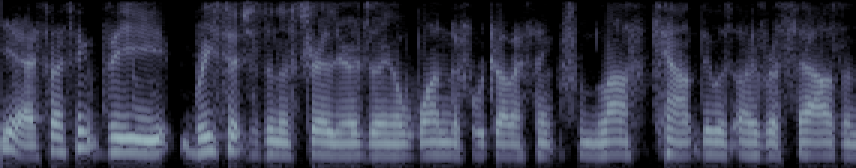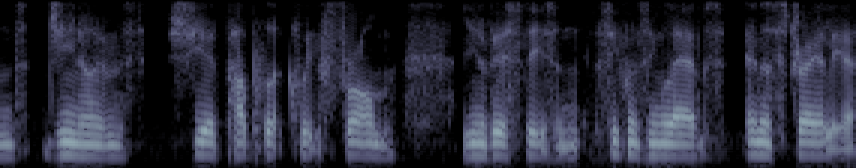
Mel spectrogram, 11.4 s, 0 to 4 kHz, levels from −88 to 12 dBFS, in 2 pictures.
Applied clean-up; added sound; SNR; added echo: none; none; none; none.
